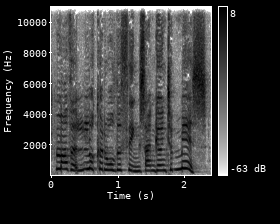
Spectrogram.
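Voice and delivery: put-on high, pleading child's voice; childish whine. A young girl begging her mother to stay in England, whining high.

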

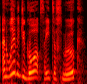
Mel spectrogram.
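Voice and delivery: mild Canadian twang; lightly voiced Canadian speaker; Canadian accent. Shown as a demonstration. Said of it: "That's not a Canadian".

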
